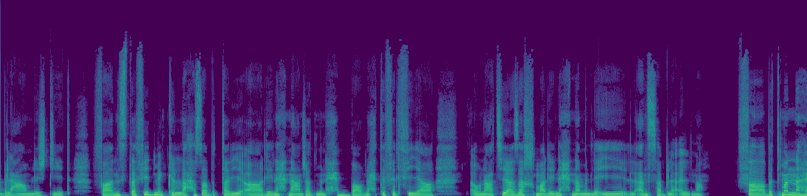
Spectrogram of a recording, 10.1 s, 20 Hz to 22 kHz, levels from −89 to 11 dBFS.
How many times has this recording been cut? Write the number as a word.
zero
